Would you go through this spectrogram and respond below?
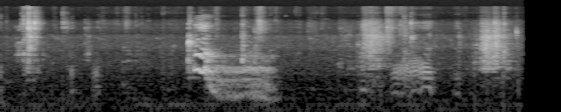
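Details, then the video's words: Playing newborn Rottweiler pups: a single loud, wavering squeal lasting under a second stands out amid rustling and bursts of hissy handling noise before and after. "Rottweiler dog new pappy ❤️Newborn babies playing"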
